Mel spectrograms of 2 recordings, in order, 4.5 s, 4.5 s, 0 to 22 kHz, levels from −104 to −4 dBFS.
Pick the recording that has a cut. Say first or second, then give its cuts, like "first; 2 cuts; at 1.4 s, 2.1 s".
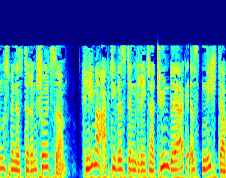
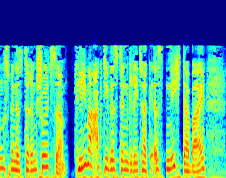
second; 2 cuts; at 1.4 s, 3.0 s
